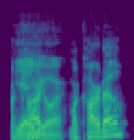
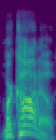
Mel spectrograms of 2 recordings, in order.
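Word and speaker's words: Mercado: stay with us on I seen it up Mardo that's not it say it Marcato Marcato Marcado sorry Oscar Marcado I don't know all all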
